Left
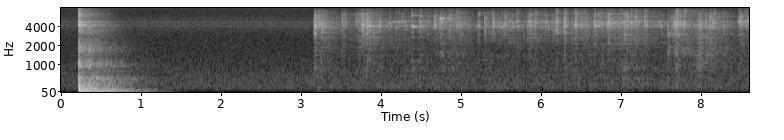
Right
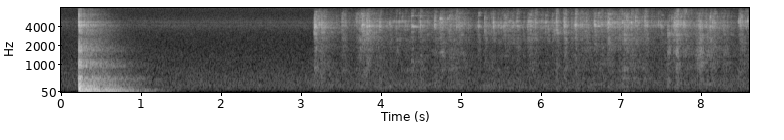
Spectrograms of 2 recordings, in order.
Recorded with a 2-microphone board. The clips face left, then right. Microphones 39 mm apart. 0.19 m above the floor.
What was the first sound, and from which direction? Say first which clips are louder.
A thud: right 3 dB; 5° right (ahead or behind).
